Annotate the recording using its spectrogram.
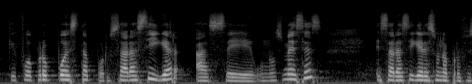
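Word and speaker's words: Seager: Entonces planteo una nueva ecuación que sería bueno que por ahí si buscan Seeger, Seeger se escribe S-E-A-G-E-R, Sara Seeger y la ecuación de Drake, seguramente van a encontrar información sobre esta nueva ecuación que ella propone.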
